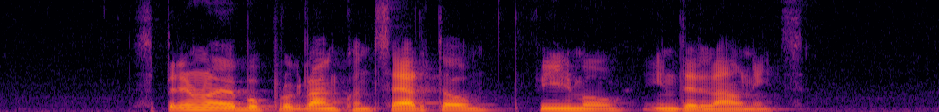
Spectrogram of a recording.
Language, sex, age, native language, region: Slovenian, male, 18-29, Slovenian, Central Slovenia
